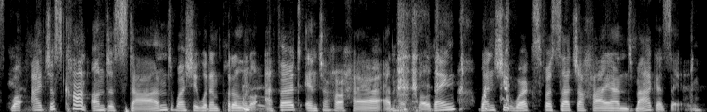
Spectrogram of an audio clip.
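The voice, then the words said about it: Well-done imitation of a character's accent. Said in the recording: “That's ... so good. How do you have that accent down?... added a little inflection... Julia Garner killed it with that accent”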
